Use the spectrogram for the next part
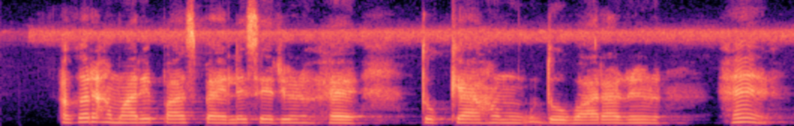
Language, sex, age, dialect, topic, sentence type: Hindi, female, 18-24, Awadhi Bundeli, banking, question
